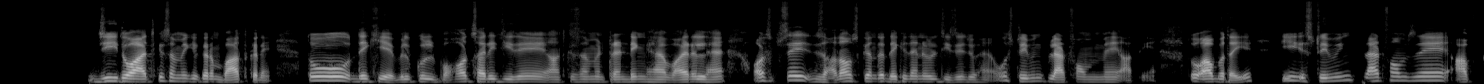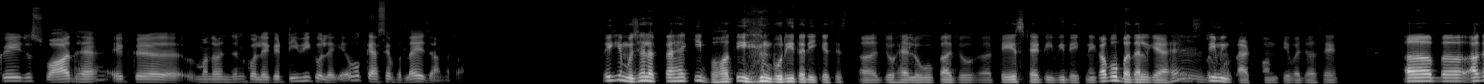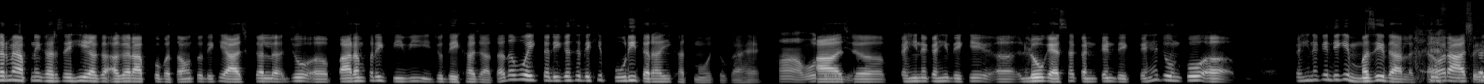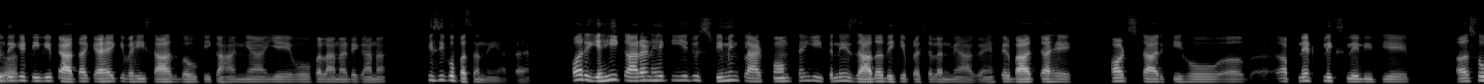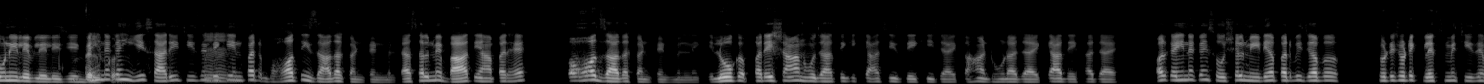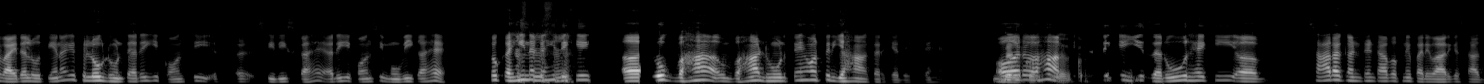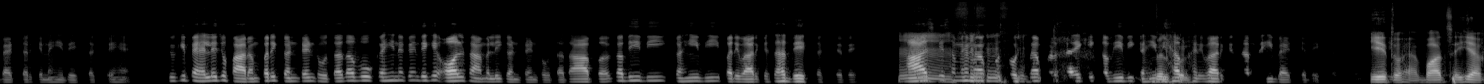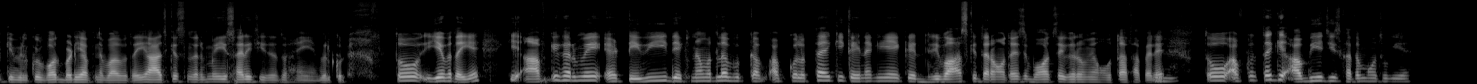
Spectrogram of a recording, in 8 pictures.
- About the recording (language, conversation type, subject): Hindi, podcast, स्ट्रीमिंग प्लेटफ़ॉर्मों ने टीवी देखने का अनुभव कैसे बदल दिया है?
- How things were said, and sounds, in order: in English: "ट्रेंडिंग"; in English: "वायरल"; in English: "स्ट्रीमिंग प्लेटफ़ॉर्म"; in English: "स्ट्रीमिंग प्लेटफ़ॉर्म्स"; chuckle; in English: "टेस्ट"; in English: "स्ट्रीमिंग प्लेटफ़ॉर्म"; in English: "कंटेंट"; chuckle; in English: "स्ट्रीमिंग प्लेटफ़ॉर्म्स"; other background noise; in English: "कंटेंट"; in English: "कंटेंट"; in English: "क्लिप्स"; in English: "वायरल"; in English: "मूवी"; laugh; in English: "कंटेंट"; in English: "कंटेंट"; in English: "ऑल फैमिली कंटेंट"; laughing while speaking: "देख"; laughing while speaking: "समय में"; laugh; laughing while speaking: "आप परिवार"; laughing while speaking: "सही"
